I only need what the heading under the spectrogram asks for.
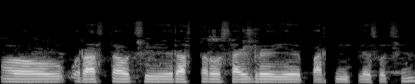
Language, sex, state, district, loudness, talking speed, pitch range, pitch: Odia, male, Odisha, Malkangiri, -17 LUFS, 145 wpm, 120-125 Hz, 120 Hz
